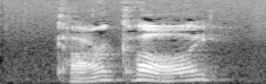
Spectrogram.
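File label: "Carnkie" English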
